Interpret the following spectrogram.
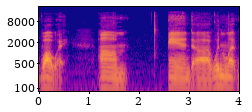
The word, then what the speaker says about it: Huawei: pronounced like a W. That's right. Huawei.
